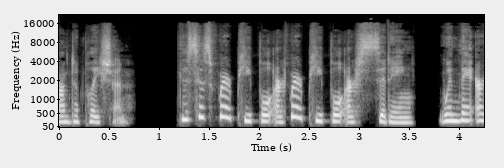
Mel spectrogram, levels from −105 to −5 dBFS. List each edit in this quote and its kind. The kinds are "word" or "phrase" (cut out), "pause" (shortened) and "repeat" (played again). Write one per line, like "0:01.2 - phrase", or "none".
0:02.3 - repeat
